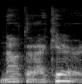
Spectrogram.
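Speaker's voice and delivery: plain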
